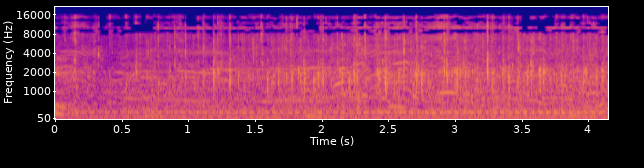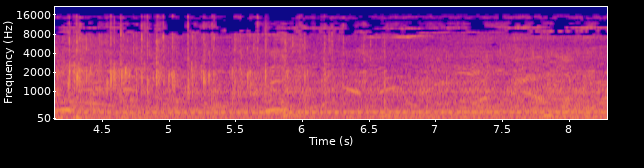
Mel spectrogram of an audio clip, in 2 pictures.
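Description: Crowd chatter along a street, with a fire engine running steadily as it slowly approaches, growing gradually louder.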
